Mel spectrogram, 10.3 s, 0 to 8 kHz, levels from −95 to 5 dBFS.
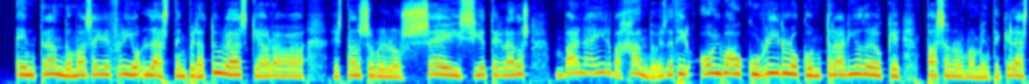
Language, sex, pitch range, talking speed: Spanish, male, 185-235 Hz, 190 wpm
